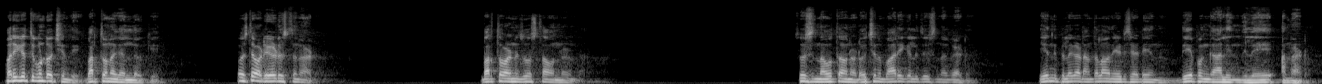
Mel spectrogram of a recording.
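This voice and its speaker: A man preaching a sermon, telling a story and acting out its dialogue in shifting voices while asking his listeners questions. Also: mid-range voice.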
